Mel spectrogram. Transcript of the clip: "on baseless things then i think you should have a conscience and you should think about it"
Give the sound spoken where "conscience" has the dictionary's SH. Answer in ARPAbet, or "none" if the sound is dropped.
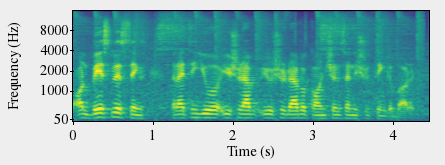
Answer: SH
